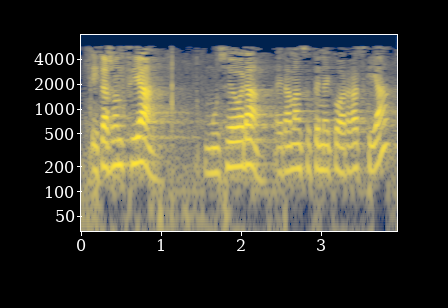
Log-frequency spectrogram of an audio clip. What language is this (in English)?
Basque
